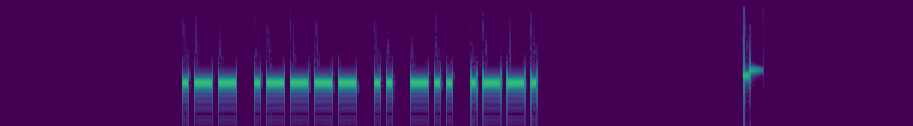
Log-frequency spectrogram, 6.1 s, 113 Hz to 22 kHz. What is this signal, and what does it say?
Morse code, heard as a keyed tone, about 31 wpm, 700 Hz. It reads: W1IDP
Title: USA Call Signs - 5 Characters - 2x Character Spacing - 30wpm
